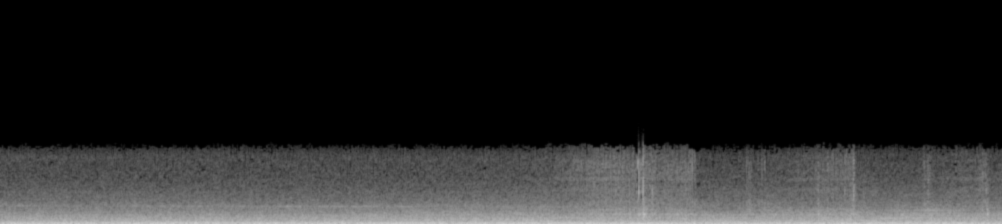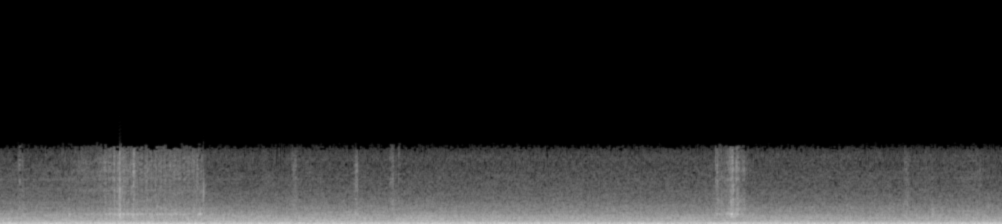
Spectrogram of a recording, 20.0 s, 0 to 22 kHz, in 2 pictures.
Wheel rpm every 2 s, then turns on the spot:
0, 0, 0, 10, 0, 10, 0, 0, 0, 0.
10-12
